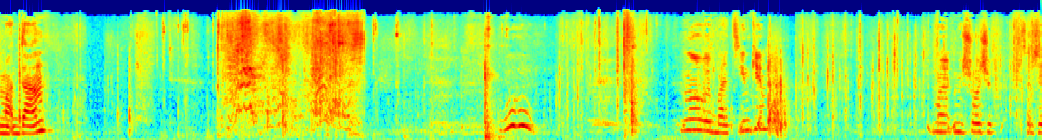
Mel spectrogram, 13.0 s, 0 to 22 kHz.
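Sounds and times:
suitcase zipper being pulled open: 2.7 - 4.6.

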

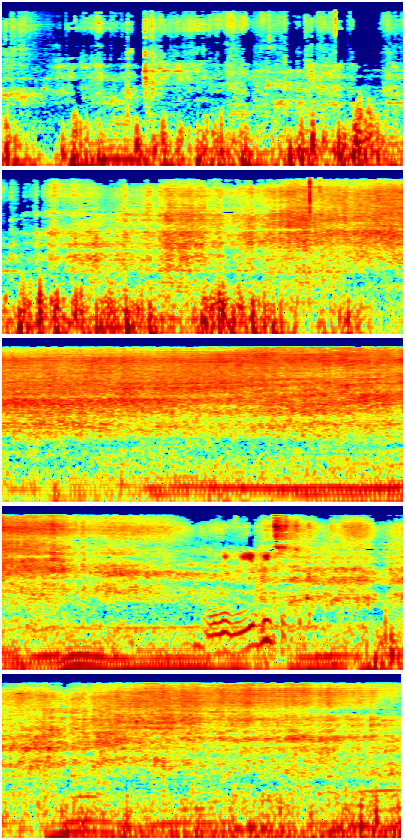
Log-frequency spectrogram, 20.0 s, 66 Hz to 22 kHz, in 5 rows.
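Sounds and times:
car engine drone: 0.0 - 20.0
low buffeting rumbles: 0.0 - 20.0
tyres hissing on snow: 4.4 - 20.0.

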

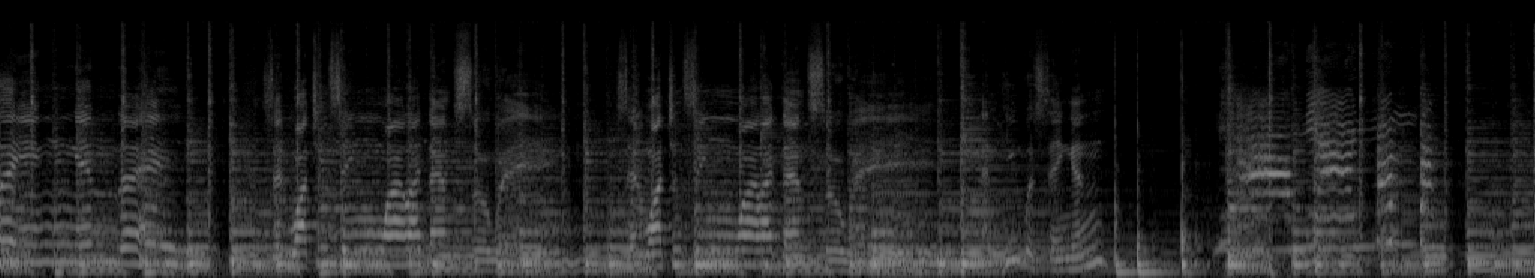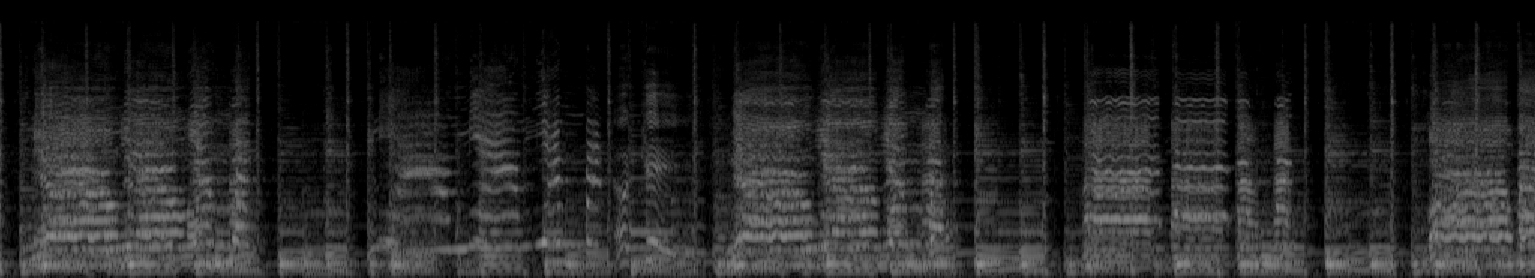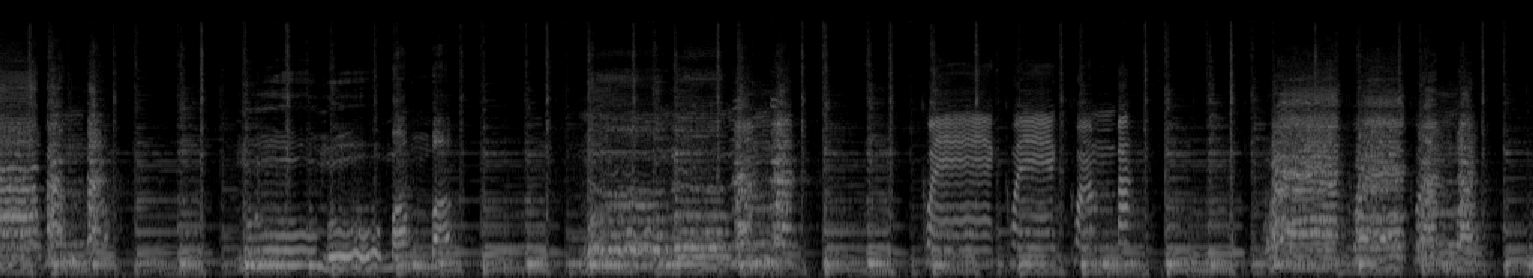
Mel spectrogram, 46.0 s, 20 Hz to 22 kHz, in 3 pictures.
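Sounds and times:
people singing children's song: 0.0 - 1.9, 2.6 - 10.2, 12.2 - 14.6, 15.3 - 25.4, 26.1 - 28.7, 29.5 - 32.1, 33.1 - 35.4, 36.5 - 39.0, 40.0 - 42.1, 43.2 - 45.8
strummed nylon-string guitar: 0.0 - 10.5, 11.1 - 46.0.

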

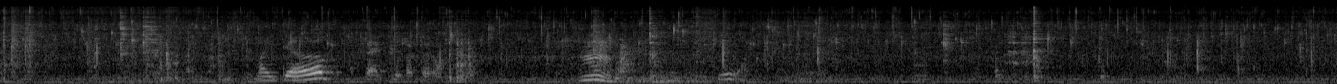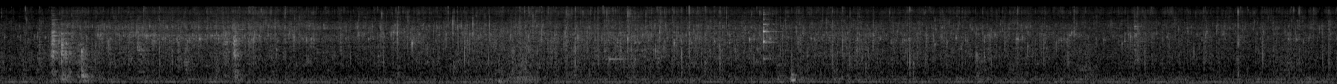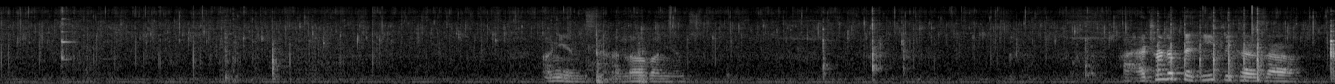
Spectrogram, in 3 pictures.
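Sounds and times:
meat sizzling on grill: 0.0 - 40.0.

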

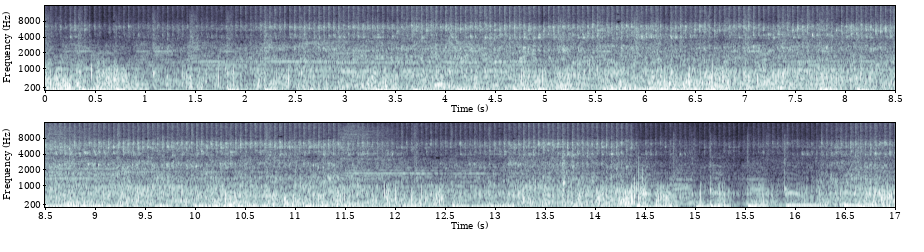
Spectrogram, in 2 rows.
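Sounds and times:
boat motor running: 0.0 - 17.0.

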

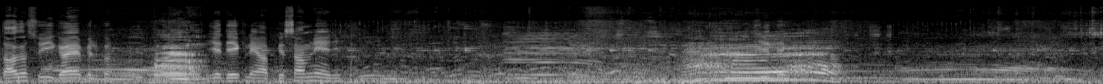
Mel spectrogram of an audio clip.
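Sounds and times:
cattle mooing: 0.4 - 2.1, 5.0 - 11.0.

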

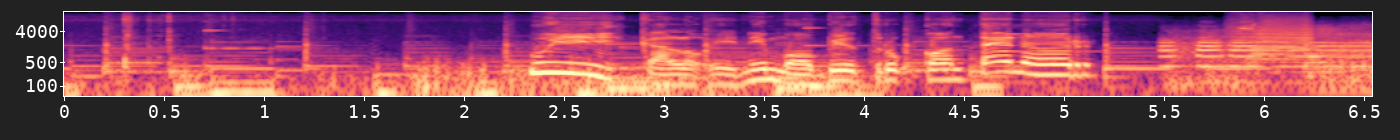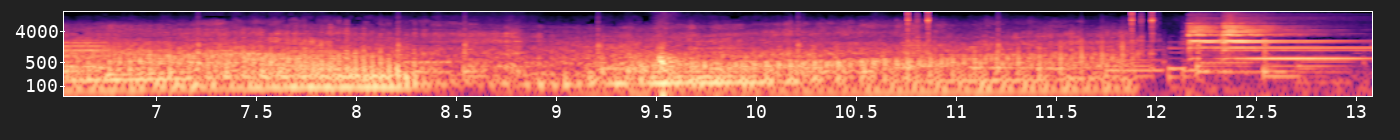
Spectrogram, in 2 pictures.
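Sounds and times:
truck driving past: 5.5 - 12.1.

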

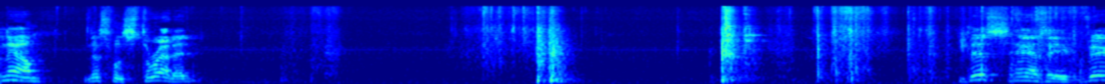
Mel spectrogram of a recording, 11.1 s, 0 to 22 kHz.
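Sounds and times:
packaging rustling: 4.5 - 5.4, 8.1 - 11.0.

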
